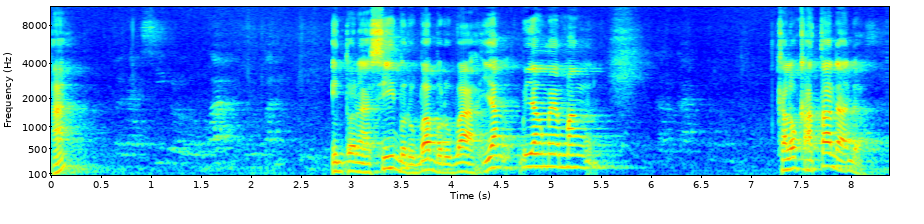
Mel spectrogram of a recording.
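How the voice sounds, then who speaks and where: A man's voice: a little high, takes it slowly, pauses often, darkish tone. A man giving an informal Quran lesson, talking conversationally, checking in with listeners and chanting short verses as examples. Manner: conversational, asks the audience "ya kan?" often. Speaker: Quran study teacher. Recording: roomy hall echo.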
